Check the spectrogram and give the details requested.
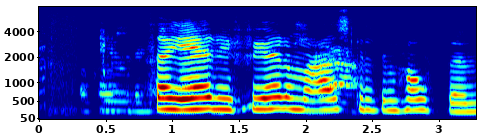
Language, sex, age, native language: Icelandic, male, 11, Icelandic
